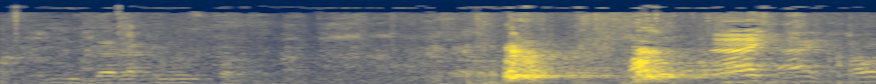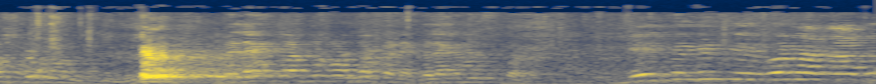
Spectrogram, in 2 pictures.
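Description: Three heavy, abrupt barks burst out a second or two apart, an aggressive warning toward an unfamiliar dog. People's voices run underneath throughout, with softer whining between the barks.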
